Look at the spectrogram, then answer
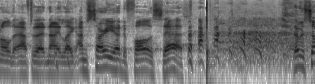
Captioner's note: laughter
